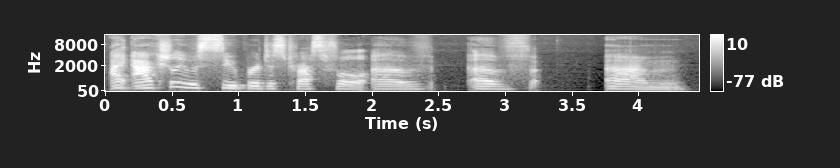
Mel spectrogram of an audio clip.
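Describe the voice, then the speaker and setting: A woman hosting a fan podcast, chatting casually in an animated, opinionated way with some swearing. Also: sits low, slow. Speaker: podcast host.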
